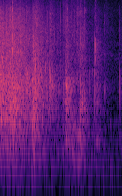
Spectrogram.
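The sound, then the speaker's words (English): A church audience gives a hand clap and shout of praise, clapping loudly in a dense, steady burst of applause, with scattered voices calling out among the clapping, before it gradually thins and fades out. “Can you give him a great hand clap and shout of praise in here?”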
